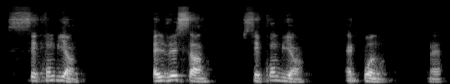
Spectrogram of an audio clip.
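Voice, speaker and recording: A man teaching French in an online class. His first language is Portuguese. He explains patiently, repeats example sentences slowly and keeps asking "né?" and "tá?" to check that students follow. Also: on the high side, animated, darkish tone. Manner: explains patiently, often adds "né?" and "tá?".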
